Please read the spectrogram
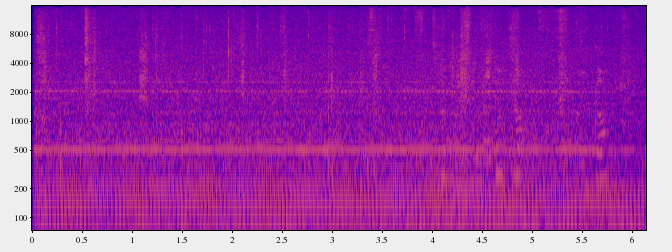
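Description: A machine's engine running steadily, a low hum with a steady higher whine that cuts out near the end, and scattered light knocks and clicks.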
